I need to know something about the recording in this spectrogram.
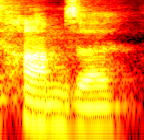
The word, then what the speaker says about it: Hamza: sorry about that yeah it's you're good it's Hamza yeah but yeah nevertheless thank you so much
